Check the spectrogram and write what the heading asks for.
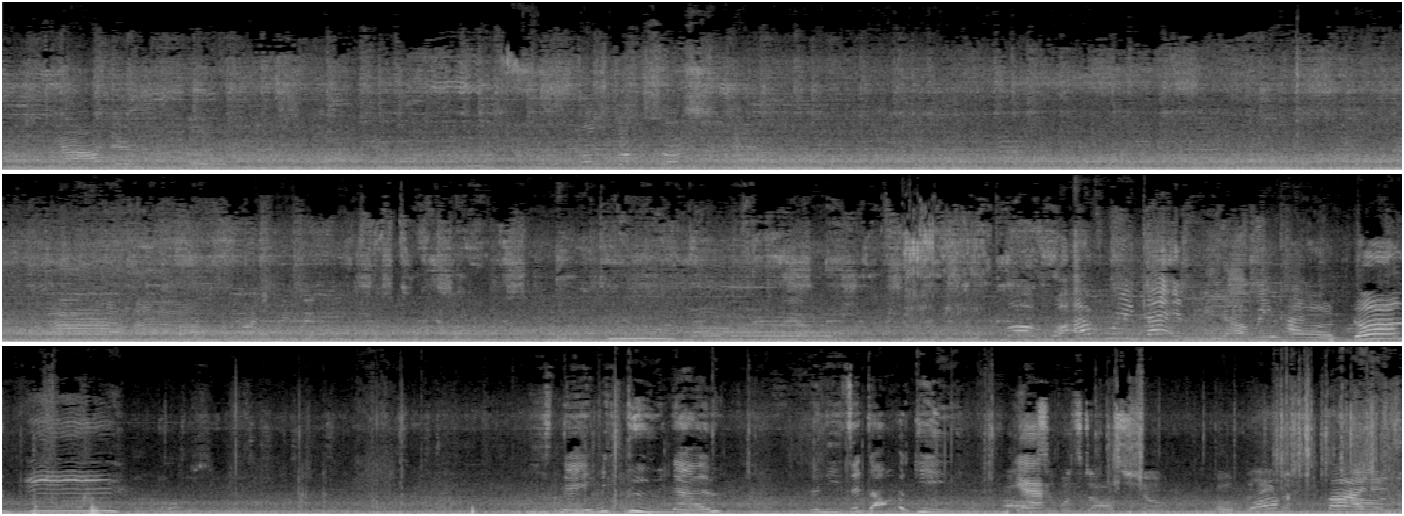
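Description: Steady low rumble of road and engine noise inside a moving car's cabin, with music playing over it.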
